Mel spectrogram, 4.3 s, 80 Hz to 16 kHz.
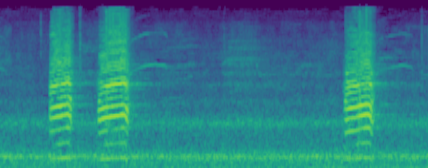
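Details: A white-bellied sea eagle chick (SE17) on its nest in Olympic Park, Sydney, Australia, on 30 July 2016 around 8:42 am, gives three harsh, chirpy squeals, two close together then one after a pause, over a steady low hum.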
